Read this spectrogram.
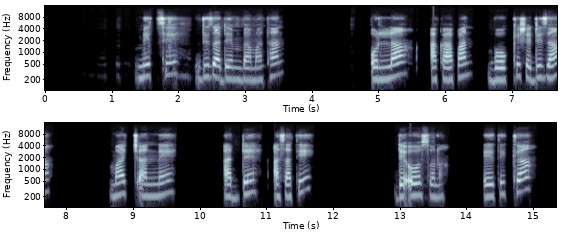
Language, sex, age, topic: Gamo, female, 25-35, agriculture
